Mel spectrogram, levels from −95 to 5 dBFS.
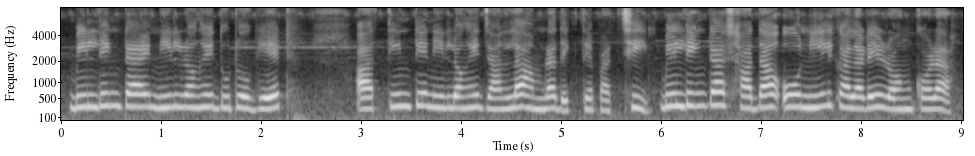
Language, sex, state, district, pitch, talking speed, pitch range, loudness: Bengali, female, West Bengal, Paschim Medinipur, 290 Hz, 155 wpm, 270-310 Hz, -15 LUFS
